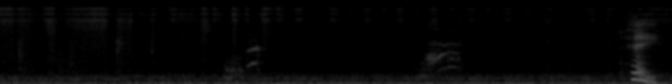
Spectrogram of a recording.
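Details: Female Bengal cat indoors chatting with her owner: two faint brief chirps, then a louder falling meow-chirp at the end, over steady low room noise.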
